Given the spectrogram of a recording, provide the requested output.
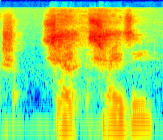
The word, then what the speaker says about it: Swayze: oh patrick shwayze crazy how do you say that actually patrick swayze that's it right there the english language like i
